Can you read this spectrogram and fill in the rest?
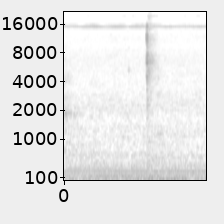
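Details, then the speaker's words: Haier 1.6 ton heavy-duty split inverter AC, about 11 months old, during automatic self-cleaning: steady low fan hum with soft tuk-tak clicks from inside the unit; normal self-clean ticking. "सो यहाँ पे आप सुन सकते हैं टुक टाक करके कोई अंदर से आवाज़ आ रहा है, यानी कि सेल्फ क्लीन हो"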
